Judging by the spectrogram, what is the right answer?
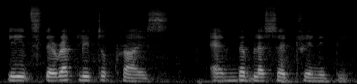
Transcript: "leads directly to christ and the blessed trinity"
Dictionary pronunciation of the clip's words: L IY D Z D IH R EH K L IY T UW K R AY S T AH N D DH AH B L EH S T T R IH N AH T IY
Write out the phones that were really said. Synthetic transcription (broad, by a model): L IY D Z D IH R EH K L IY T UW K R AY S T AH N D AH B L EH S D T R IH N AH T IY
